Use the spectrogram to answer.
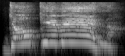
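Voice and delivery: high, loud and slow scream; the evil inclination screaming at you. Acted. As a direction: hammer out each word as a cry. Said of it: "The Yetzer Hara is screaming".

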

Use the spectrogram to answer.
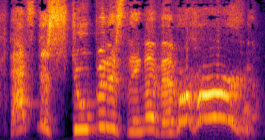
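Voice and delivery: blunt outburst. Retold or imitated. Board member voicing the unspoken opinion, exasperated outburst. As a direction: blurt out what you really think. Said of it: "But I can't say that".

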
